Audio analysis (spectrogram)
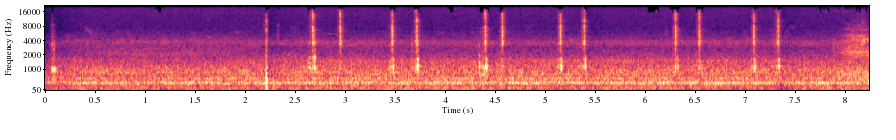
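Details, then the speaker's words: Emerson TPX-55 transistor radio, probably Sanyo-made, after oiling the dry, friction-bound sliding mechanism of the power switch: six crisp on-off click pairs, each a clean positive snap; the switch now latches properly. "it has a nice latching action right now should be good for many years to come"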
